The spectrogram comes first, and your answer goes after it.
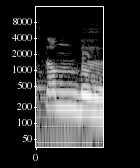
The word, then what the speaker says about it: thumb: 이 b가 소리가 나지 않습니다. 끝에 오는 thumb 하기 발음하기가 힘들어서 그냥 thumb 이라고 하는 거예요.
